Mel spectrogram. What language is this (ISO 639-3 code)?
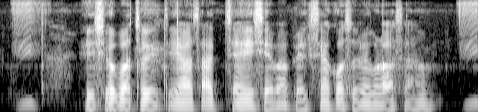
mar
